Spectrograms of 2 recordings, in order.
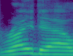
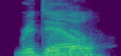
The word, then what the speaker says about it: Riddell: city kickboxer Brad Rydell is it Rydell or is it riddle do you know riddle Riddell there we go and then hanato moycano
